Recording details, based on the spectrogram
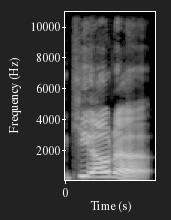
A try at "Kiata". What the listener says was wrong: There's no O in it.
